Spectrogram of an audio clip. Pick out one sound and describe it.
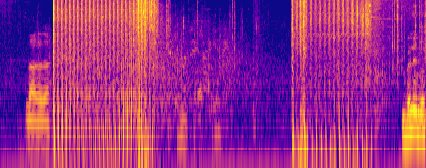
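Rapid automatic gunfire rattles in quick bursts.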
